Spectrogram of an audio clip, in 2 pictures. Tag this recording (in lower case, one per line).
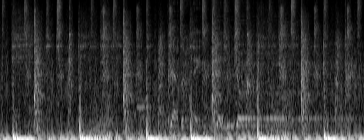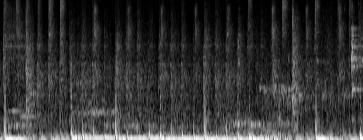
music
